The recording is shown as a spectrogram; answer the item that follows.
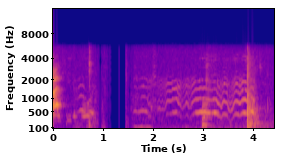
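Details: Kaley, a pet female Corgi known for leaping onto a man's lap, whines in a high, wavering voice. The tone bends up and down in quick wobbling rises and falls after a brief silent pause. A soft thump is heard near the end.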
